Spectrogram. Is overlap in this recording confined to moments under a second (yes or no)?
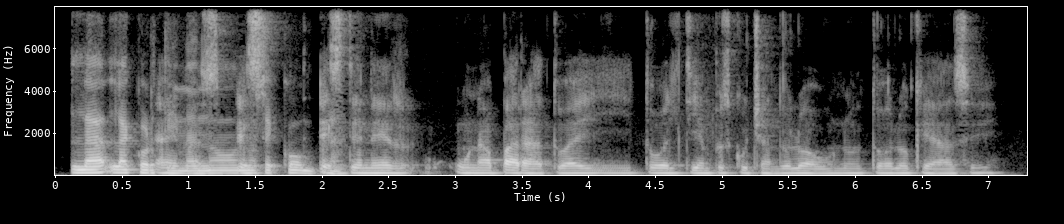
no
